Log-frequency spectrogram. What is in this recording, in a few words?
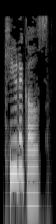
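"cuticles", British English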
